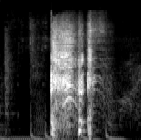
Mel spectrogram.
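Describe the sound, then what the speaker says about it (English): A single short, harsh cough close to the microphone, with a quick double burst, preceded by faint breathing. "Oh, I get a cough."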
